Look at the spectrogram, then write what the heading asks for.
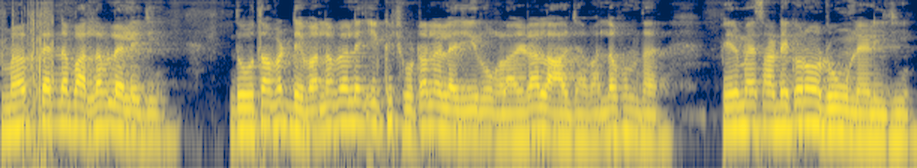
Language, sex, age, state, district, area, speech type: Punjabi, male, 45-60, Punjab, Barnala, rural, spontaneous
